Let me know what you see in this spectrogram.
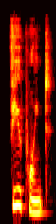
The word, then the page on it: viewpoint: British English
